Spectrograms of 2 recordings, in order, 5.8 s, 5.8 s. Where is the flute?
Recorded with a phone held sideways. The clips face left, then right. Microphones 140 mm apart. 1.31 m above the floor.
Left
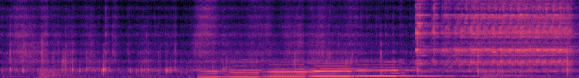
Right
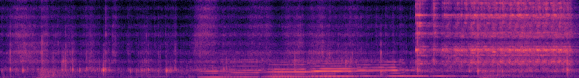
30° left (ahead or behind), 0.6 m.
